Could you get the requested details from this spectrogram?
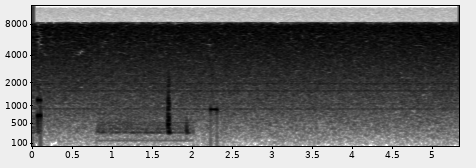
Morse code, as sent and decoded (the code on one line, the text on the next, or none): none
